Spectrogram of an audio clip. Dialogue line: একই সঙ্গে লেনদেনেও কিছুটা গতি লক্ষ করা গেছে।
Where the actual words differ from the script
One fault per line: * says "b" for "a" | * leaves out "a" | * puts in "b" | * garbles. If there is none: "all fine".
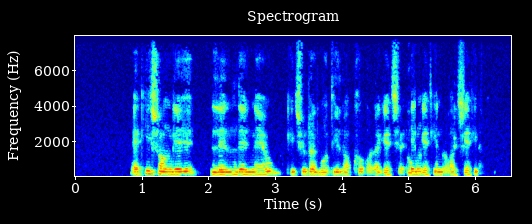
* garbles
